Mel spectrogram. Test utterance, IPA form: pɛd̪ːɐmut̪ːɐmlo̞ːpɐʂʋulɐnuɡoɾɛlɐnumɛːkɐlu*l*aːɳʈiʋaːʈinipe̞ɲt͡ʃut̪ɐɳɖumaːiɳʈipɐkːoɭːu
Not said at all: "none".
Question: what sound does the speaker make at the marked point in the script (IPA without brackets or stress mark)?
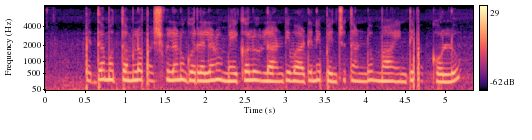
l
